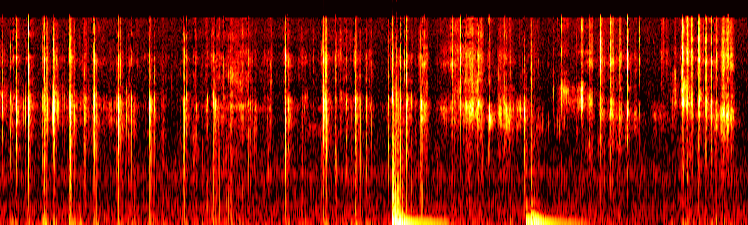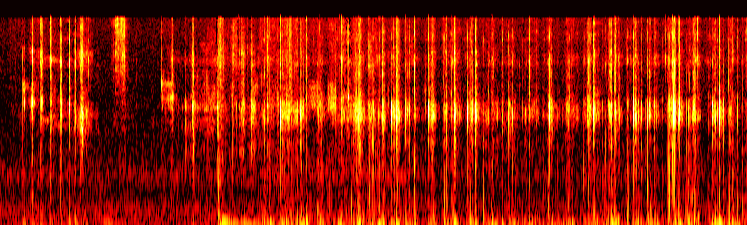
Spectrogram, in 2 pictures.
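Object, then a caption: Segmented plastic slug toy. A small, hollow, segmented plastic fidget slug in pink, purple, orange and yellow is held in both hands in front of a microphone, its segments flexed and clicked with long nails and fingertips while a fingertip taps its body. Dense, irregular plastic clicks and rattles of the segments knocking together fill the clip with a bright edge, broken by two louder, deeper thumps early on.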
